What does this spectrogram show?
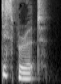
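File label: "disparate", English, British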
